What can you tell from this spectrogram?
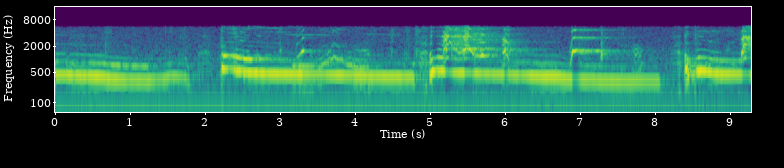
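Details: Cute puppies howling: a chain of long, steady wails, each starting with a quick upward scoop then drifting slightly lower, with overlapping yelps and a faint low hum underneath.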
